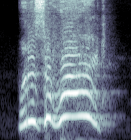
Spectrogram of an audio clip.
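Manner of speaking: high, loud pleading cry; frustrated call to Samuel for help; exasperated shout. Real, not acted.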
